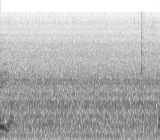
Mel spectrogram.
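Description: Steady machine hum with an even whir from a running electric motor, with no change in pitch or level.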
